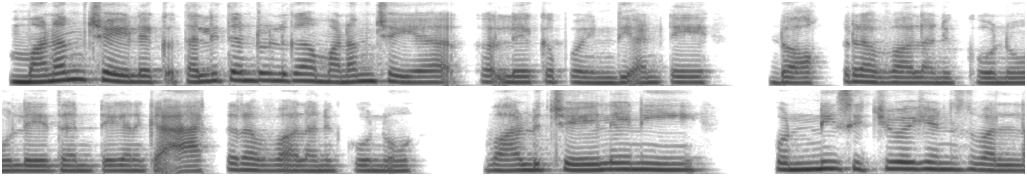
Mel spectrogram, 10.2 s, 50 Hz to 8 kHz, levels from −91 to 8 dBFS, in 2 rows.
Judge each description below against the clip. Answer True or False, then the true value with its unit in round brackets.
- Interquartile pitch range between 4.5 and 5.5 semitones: False (3.4 semitones)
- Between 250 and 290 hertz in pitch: False (200 Hz)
